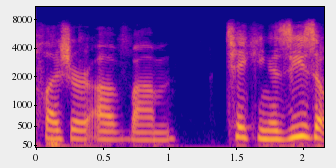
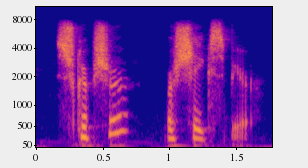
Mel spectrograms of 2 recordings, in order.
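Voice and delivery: soft whisper, close into the ear; 3 semitones higher, 5 dB quieter than usual. Retelling how Lucas walked up and asked a question: imitating Lucas whispering. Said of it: "he kinda whispered in my ear and he said".

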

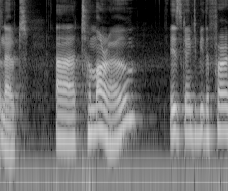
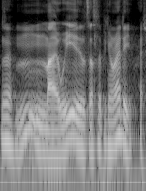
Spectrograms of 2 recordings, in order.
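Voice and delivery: ordinary talk, nothing marked

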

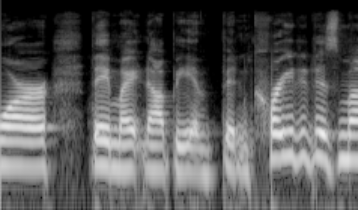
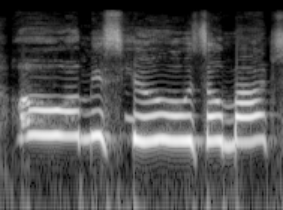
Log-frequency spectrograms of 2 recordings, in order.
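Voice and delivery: very high, drawn-out squeaky voice; 13 semitones higher, 4 dB louder than usual. Speaker shows what owners say when leaving their dog, in a high squeaky voice. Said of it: "and the high squeaky voice that we do".

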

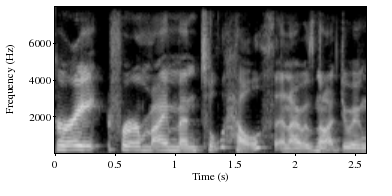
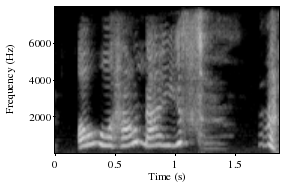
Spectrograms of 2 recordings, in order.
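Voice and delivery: imitated very high, sweet good-witch voice. Imitating mom, compared to Glinda the Good Witch: Glinda the Good Witch voice. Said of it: "my mom is like Glinda the Good Witch from The Wizard of Oz".

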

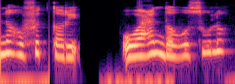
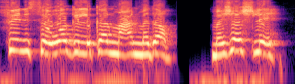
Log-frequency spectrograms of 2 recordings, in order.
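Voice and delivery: irate, angry, demanding tone; 2 semitones higher, 7 dB louder than usual. A man shouts for his guards, then questions them, angry. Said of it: "ثم تحدث بغضب".

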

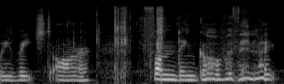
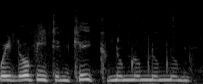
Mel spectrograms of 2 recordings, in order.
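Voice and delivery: happy bear character voice. While colouring in a drawn bear, speaking as the bear in a bear voice. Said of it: "That's the voice of the bear".

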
